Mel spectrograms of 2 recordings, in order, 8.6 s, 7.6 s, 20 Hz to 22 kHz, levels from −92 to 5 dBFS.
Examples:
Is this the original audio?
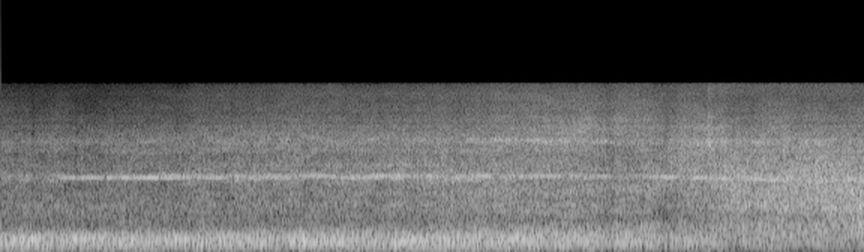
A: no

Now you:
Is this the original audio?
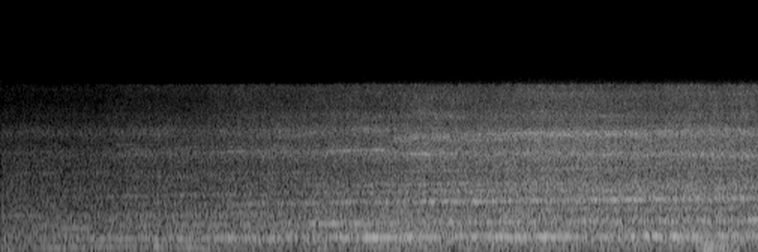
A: yes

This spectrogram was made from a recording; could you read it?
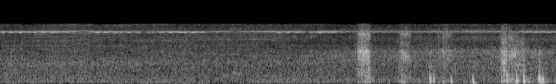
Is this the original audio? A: yes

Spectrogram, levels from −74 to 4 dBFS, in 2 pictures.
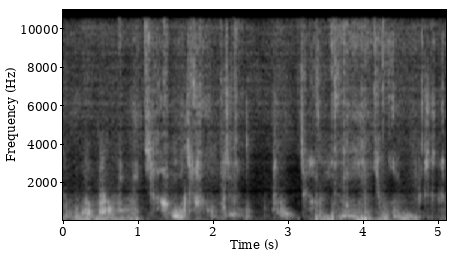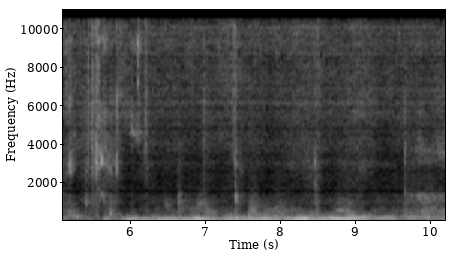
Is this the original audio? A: no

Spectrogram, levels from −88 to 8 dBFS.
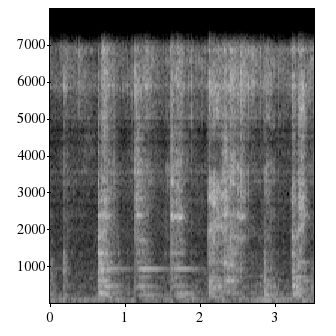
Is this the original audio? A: no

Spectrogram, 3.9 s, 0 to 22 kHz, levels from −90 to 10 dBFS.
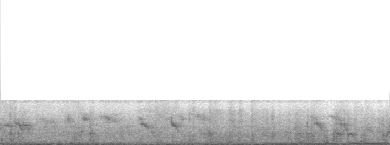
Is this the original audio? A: no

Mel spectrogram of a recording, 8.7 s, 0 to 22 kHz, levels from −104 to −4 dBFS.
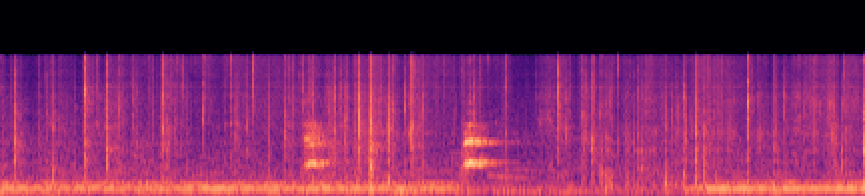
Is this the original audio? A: no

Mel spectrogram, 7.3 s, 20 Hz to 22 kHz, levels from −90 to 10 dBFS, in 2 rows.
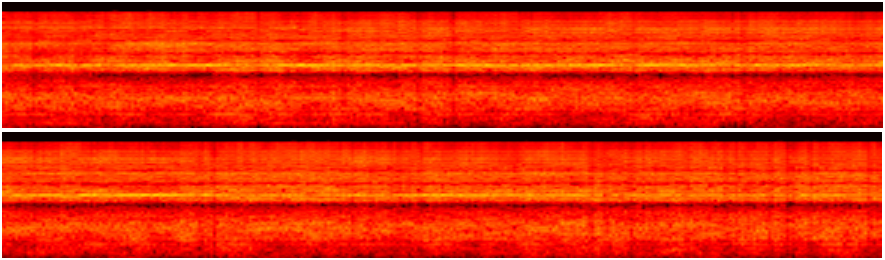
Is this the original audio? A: no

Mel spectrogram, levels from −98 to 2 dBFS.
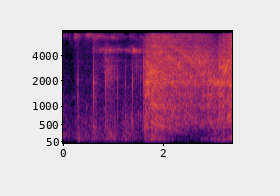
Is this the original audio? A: no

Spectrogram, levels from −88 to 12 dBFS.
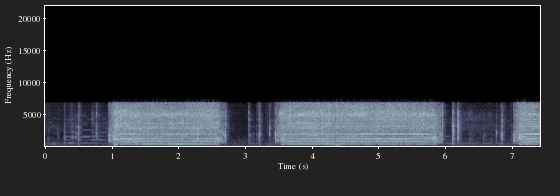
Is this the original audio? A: no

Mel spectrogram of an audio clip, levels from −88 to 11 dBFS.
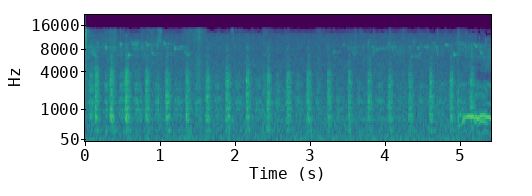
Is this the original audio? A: yes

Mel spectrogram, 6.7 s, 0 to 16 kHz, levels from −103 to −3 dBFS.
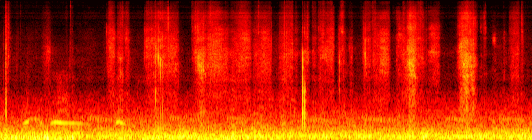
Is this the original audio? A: no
